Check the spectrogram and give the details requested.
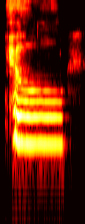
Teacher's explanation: Hu for dhamma, circle your lips and make it 2 counts long.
